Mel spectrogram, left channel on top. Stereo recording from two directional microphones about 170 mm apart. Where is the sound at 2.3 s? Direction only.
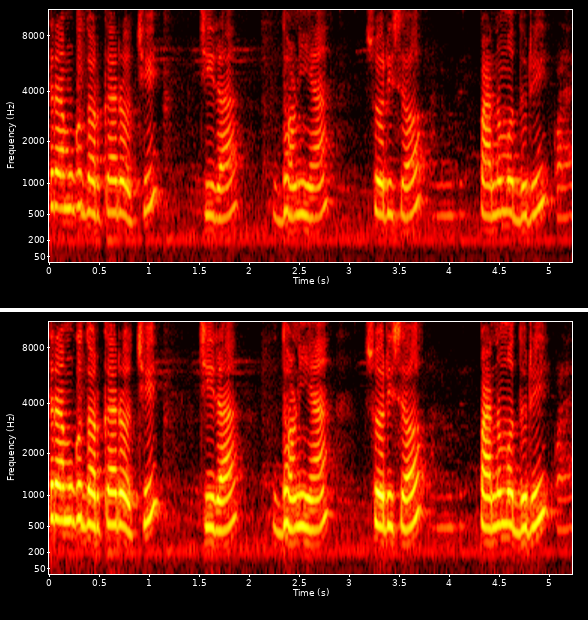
45° right (ahead or behind).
